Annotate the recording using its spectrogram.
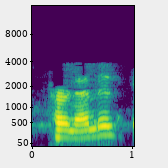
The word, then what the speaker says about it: Hernandez: Now, your first name, you spell it P-A-U-L-I-N-O, Paulino? – Yes. – Okay, and what's your last name? – Hernandez, H-E-R-N-A-N-D-E-Z.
